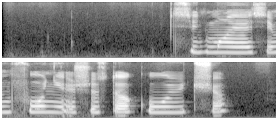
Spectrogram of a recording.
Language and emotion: Russian, sad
